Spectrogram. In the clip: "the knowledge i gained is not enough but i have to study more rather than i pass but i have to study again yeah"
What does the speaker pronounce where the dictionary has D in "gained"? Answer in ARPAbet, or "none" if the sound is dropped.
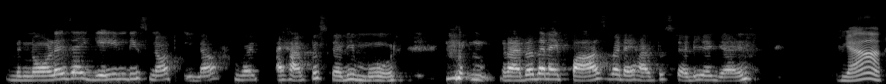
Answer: D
